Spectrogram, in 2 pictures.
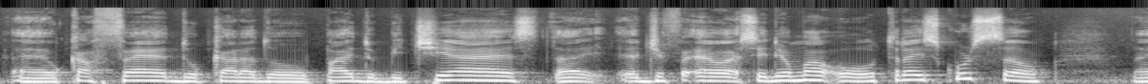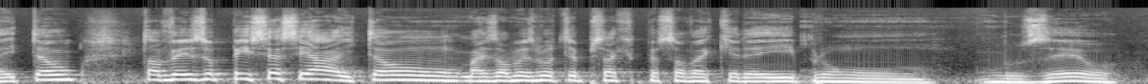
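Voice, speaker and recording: A man in his thirties talks at a relaxed podcast pace, looping through anecdotes and restarting his sentences often. His voice sits a little higher than most men's. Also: moderate pace. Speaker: podcast host. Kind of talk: casual chat.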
